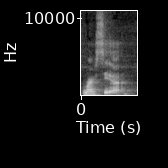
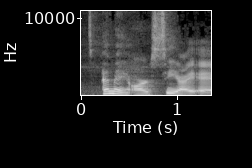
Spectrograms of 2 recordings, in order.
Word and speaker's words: Marcia: Marcia. M-A-R-C-I-A. I always have a hard time with the pronunciation. I've heard it both ways. I've heard it Marcia and I've heard it Marcia.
